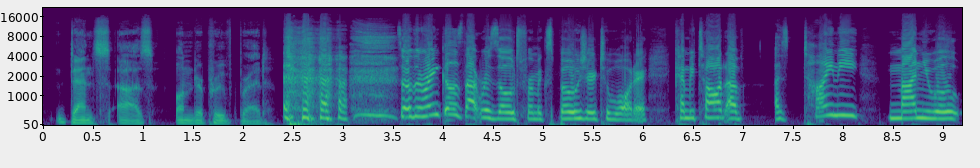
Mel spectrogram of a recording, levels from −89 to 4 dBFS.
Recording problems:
distortion; slight; 4% of the sound clipped

